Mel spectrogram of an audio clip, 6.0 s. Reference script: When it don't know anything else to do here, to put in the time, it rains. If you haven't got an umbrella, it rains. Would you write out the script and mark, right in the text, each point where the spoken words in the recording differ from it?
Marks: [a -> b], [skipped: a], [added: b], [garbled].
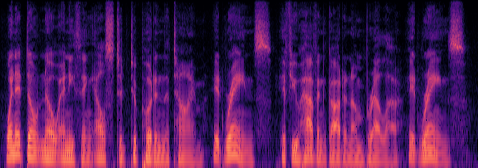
When it don't know anything else to [skipped: do here,] to put in the time, it rains. If you haven't got an umbrella, it rains.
